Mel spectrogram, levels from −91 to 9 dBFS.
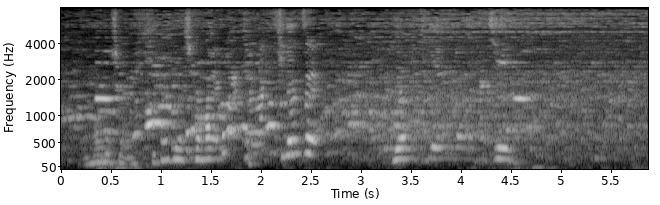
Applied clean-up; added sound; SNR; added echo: classical method WPE with log-MMSE.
